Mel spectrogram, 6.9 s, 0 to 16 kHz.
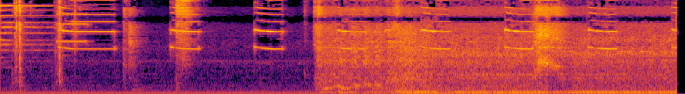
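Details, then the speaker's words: Hino Victor 500 ten-wheel truck, 260 engine, at start-up: harsh whirring grind continuing after firing, as if cranking again; starter motor suspected, weak spring or pinion not retracting. "พอดีลูกน้องแจ้งว่าเวลาสตาร์ทรถแล้วหลังสตาร์ทสิมีเสียงดังคล้ายๆว่าเฮาสตาร์ทซ้ำอีกเทื่อนึงนะครับผมหลังจากนั้นสิมีเสียงดังตามหลังนะครับผม"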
